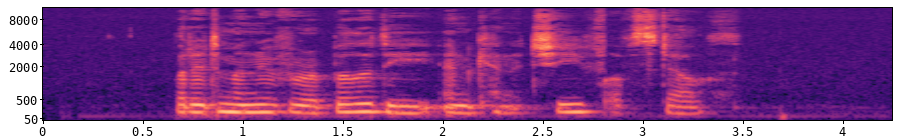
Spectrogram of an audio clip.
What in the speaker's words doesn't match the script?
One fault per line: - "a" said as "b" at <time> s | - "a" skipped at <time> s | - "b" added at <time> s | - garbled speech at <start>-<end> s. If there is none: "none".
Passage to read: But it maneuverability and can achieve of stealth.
none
